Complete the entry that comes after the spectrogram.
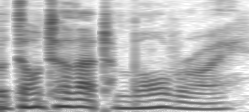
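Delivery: ordinary talk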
